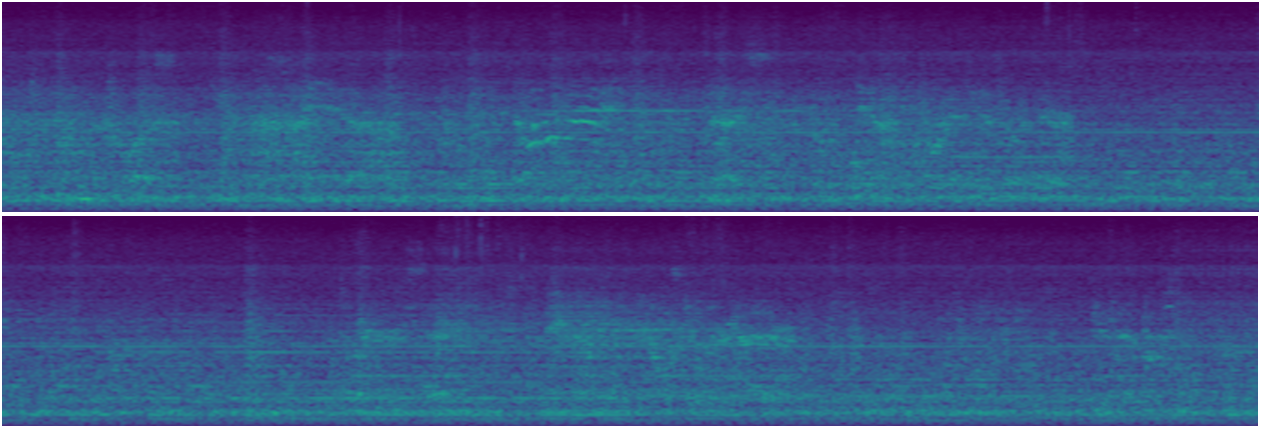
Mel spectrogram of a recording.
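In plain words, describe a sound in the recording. A small dog growls playfully up close.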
